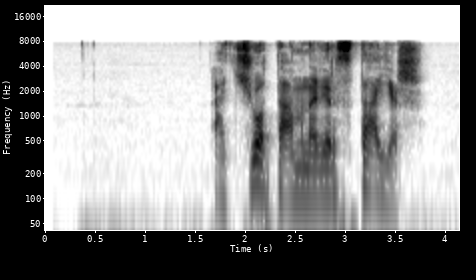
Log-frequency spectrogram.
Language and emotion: Russian, neutral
